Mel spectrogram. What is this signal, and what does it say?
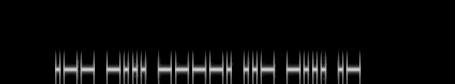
Morse code, heard as a keyed tone, about 28 wpm, 700 Hz. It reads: WB9UBA
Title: USA Call Signs 28wpm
